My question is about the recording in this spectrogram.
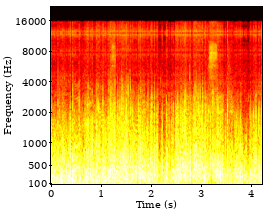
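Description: Wind buffeting the camera's microphone: a loud, fluctuating rushing rumble.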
